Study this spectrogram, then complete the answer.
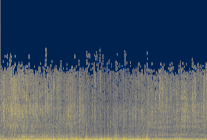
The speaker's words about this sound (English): Do you ever get tired of that sound? Never. I love it. It's a very distinct sound, as you can hear, the Nanchang.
